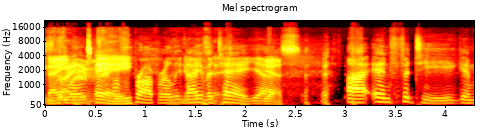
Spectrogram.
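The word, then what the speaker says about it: naïveté: The naivete, now that I know how to pronounce the word properly, naivete, yeah.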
